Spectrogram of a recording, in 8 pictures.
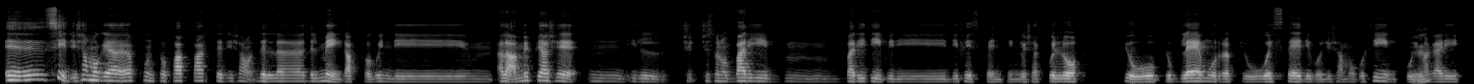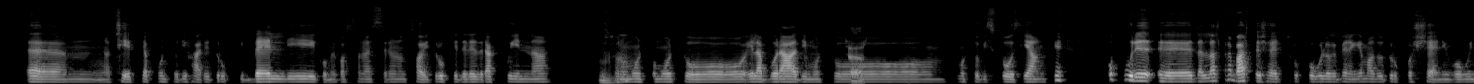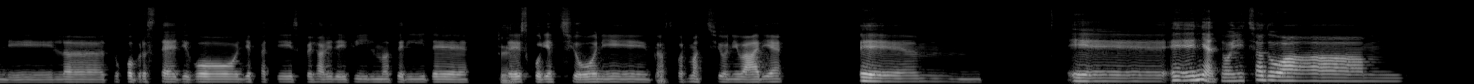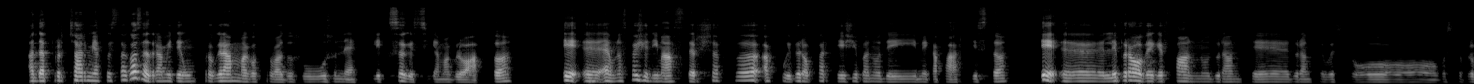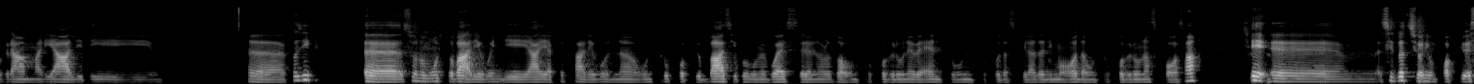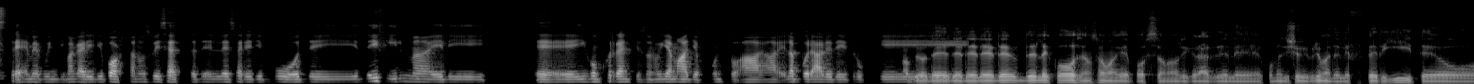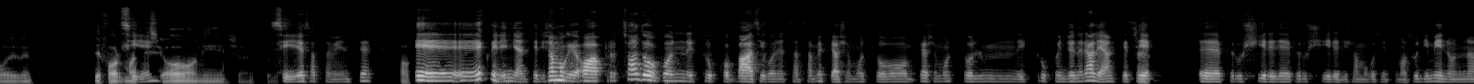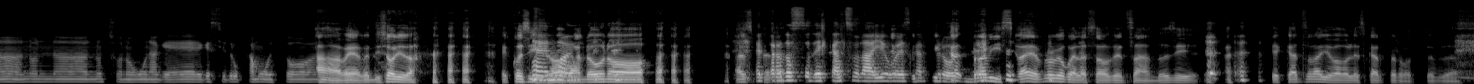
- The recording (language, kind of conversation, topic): Italian, podcast, Qual è un hobby che ti dà grande soddisfazione e perché?
- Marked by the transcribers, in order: drawn out: "quindi"; "allora" said as "aloa"; in English: "face painting"; drawn out: "molto"; drawn out: "a"; in English: "make-up artist"; drawn out: "questo"; "Proprio" said as "propio"; drawn out: "trucchi"; "insomma" said as "insoma"; chuckle; unintelligible speech; "proprio" said as "propio"; chuckle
